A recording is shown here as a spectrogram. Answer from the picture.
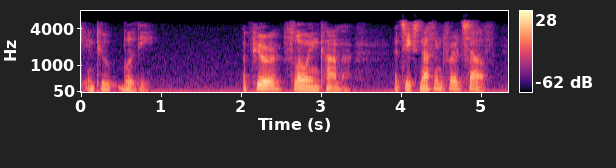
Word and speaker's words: kama: changed into its opposite readers aside and i am pronouncing that correctly or at least not the word karma it's the word comma k-a-m-a just for clarification there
